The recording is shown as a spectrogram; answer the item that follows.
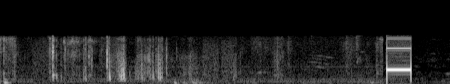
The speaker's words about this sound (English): If you need to leave a message, please do so after the beep, and we'll get back to you as soon as possible.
